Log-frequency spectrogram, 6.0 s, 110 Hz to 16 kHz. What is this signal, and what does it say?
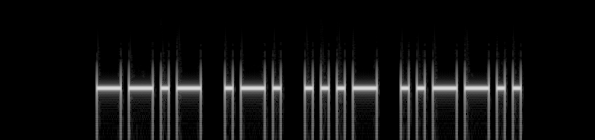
Morse code, heard as a keyed tone, about 15 wpm, 700 Hz. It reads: QRV?
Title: Q-Codes with Spoken Meaning - 15wpm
